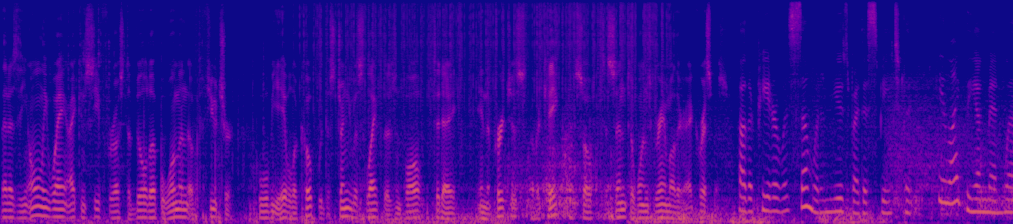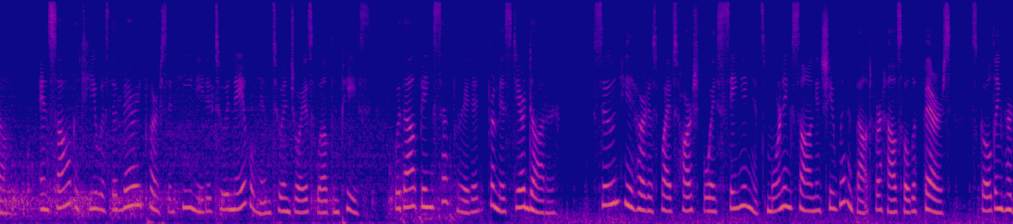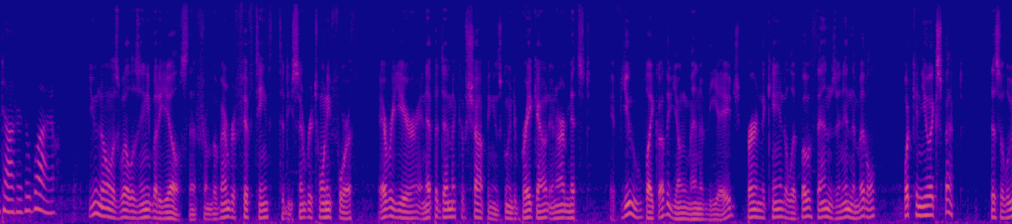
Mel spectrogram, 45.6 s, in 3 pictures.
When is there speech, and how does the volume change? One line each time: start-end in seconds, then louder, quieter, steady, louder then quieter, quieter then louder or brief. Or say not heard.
0.0-45.5 steady.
